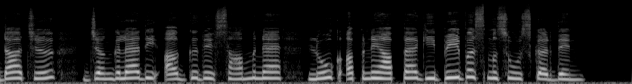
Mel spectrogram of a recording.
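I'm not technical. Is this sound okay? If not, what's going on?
Yes, nothing stood out as wrong when listening to this speech recording.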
